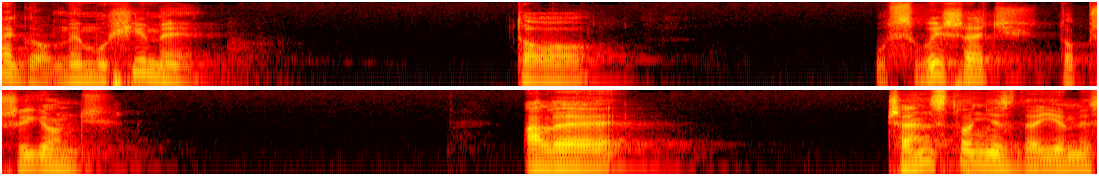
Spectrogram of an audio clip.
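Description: A middle-aged man speaks calmly into a microphone with pauses, in a room with slight echo.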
